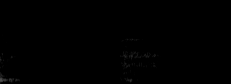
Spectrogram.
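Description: A short sigh or exhaled breath close to a handheld microphone, lasting about half a second just past the middle of an otherwise near-silent pause.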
